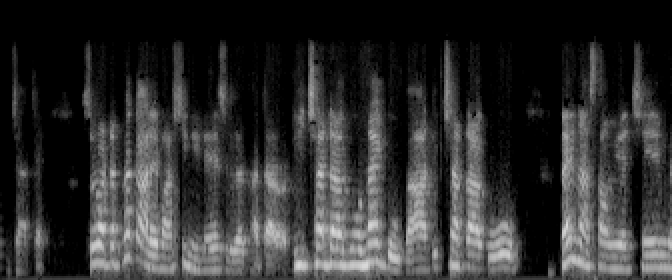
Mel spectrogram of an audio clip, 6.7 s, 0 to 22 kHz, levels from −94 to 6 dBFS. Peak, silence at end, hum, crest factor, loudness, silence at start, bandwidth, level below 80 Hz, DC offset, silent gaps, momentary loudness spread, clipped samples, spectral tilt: -4 dBFS; 0 s; none; 18 dB; -20 LUFS; 0.15 s; 11.5 kHz; -66 dBFS; under 0.1%; none; 12 LU; under 0.1%; -4.5 dB/octave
